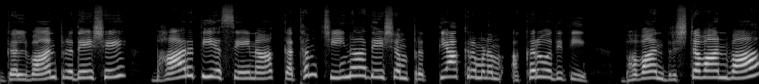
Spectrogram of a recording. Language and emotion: Sanskrit, happy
